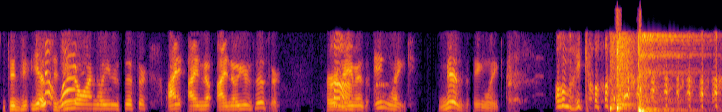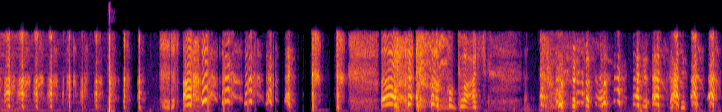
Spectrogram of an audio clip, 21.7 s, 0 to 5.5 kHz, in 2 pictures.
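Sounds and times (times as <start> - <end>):
speech: 0.1 - 4.3, 4.9 - 10.7, 17.6 - 18.2, 19.0 - 21.4
laughter: 8.9 - 15.2, 19.0 - 21.6
heavy repeated coughing: 16.7 - 17.7.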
